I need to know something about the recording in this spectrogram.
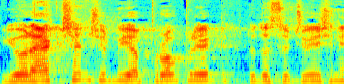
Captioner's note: none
